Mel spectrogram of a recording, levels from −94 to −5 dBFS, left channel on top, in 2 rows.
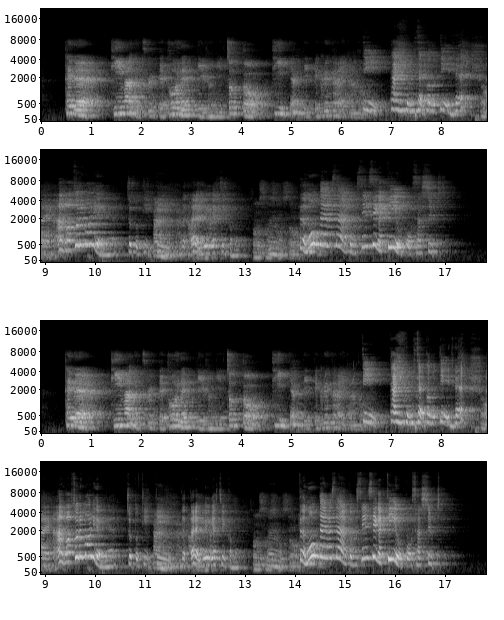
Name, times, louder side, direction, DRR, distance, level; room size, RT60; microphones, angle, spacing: voice 1, 0.5-1.1 1.4-6.6 8.8-9.1 11.2-12.3 13.2-14.1, right 1 dB, 15° right, -5 dB, 3.4 m, -39 dB
voice 2, 7.0-12.9 13.4-13.8 14.1-16.9, right 3 dB, 65° right, 4 dB, 0.8 m, -33 dB
14.5 x 13.5 x 3.1 m, 1.1 s
head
